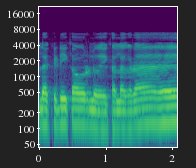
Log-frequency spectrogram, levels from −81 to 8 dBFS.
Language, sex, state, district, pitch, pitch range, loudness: Hindi, male, Uttar Pradesh, Shamli, 120 Hz, 110-125 Hz, -15 LUFS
